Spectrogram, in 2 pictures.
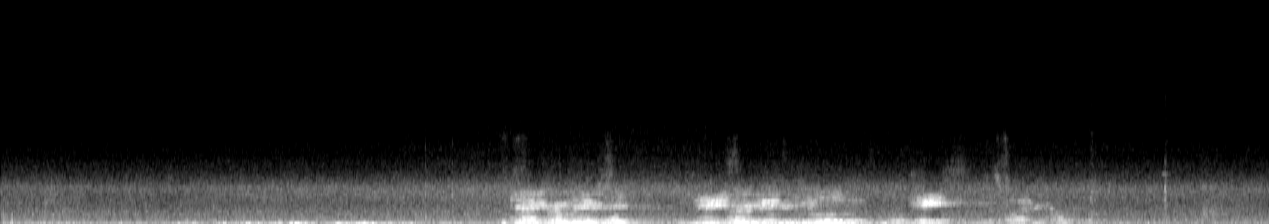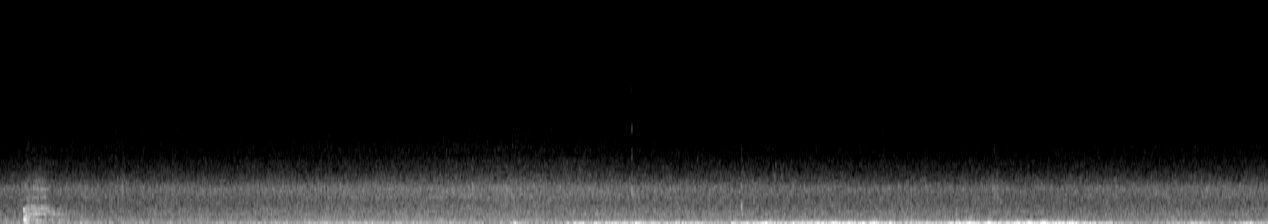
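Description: Wind buffets the microphone in gusts.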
